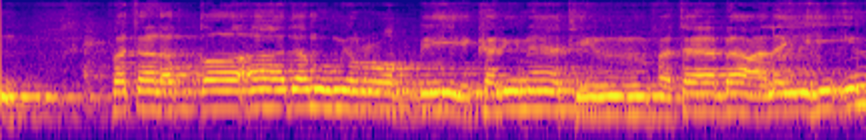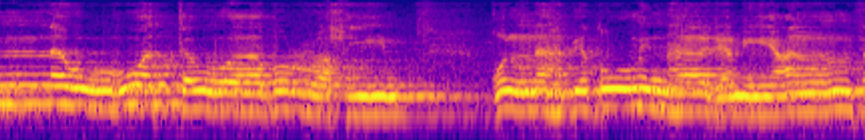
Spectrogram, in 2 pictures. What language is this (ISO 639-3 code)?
ara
